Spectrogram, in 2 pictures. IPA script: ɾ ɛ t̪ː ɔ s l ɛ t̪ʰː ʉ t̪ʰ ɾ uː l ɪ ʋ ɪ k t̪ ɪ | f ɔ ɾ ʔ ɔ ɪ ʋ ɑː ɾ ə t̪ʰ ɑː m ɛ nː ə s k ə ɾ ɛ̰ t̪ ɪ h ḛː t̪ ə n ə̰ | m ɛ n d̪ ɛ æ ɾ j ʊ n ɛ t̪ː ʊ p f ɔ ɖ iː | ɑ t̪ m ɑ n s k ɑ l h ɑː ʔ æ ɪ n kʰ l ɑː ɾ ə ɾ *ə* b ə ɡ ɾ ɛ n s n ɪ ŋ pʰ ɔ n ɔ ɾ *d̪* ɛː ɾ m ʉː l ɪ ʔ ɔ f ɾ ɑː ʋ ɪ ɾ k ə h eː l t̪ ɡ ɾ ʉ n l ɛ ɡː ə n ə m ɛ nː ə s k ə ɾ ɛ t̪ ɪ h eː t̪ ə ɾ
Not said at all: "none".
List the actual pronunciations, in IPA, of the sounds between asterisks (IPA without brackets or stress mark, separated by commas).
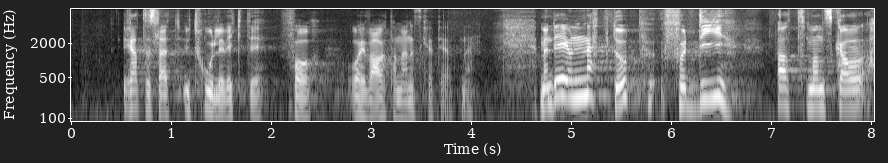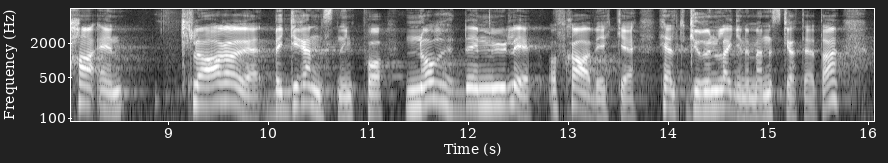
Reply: ə, d̪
